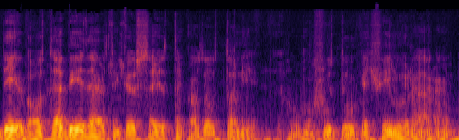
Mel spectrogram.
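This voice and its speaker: There is noticeable background noise and audible room echo. A man speaks at a very deep, low pitch with ordinary pitch variation. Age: 70s. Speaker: retired marathon runner. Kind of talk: interview. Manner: halting.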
